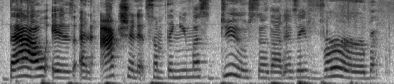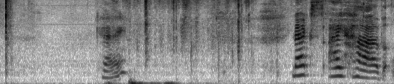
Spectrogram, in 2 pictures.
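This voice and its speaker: A woman teacher giving a recorded lesson, explaining clearly and stretching key words slowly for emphasis. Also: high voice, bright, forceful tone, a little hiss or hum.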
